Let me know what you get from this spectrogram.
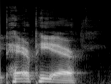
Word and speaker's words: Père: Also, in French, Father Pierre would be Père Pierre. That's how that would be pronounced.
